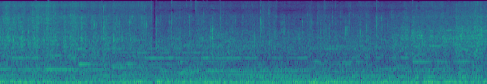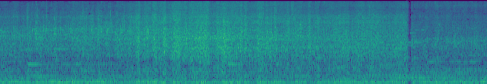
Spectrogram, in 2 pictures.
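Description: Chicken, peppers and onions frying in a hot aluminium kadhai. About four seconds in, sauce poured into the pan sets off a louder sizzling hiss that stops abruptly near the end. Background music plays throughout.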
